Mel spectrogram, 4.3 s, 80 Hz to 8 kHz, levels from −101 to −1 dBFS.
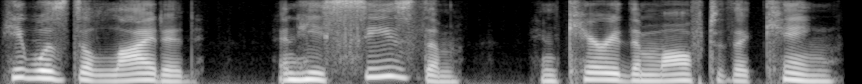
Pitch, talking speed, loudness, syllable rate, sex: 180 Hz, 195 wpm, -18 LUFS, 5.2 syllables/s, female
